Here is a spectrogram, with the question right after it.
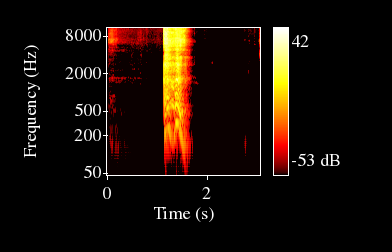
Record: cough_length: 3.1 s
cough_amplitude: 32768
cough_signal_mean_std_ratio: 0.29
survey_phase: beta (2021-08-13 to 2022-03-07)
age: 45-64
gender: Male
wearing_mask: 'No'
symptom_none: true
smoker_status: Ex-smoker
respiratory_condition_asthma: false
respiratory_condition_other: false
recruitment_source: REACT
submission_delay: 22 days
covid_test_result: Negative
covid_test_method: RT-qPCR
influenza_a_test_result: Negative
influenza_b_test_result: Negative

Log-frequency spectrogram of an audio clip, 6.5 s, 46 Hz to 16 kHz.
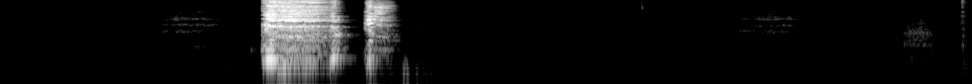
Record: cough_length: 6.5 s
cough_amplitude: 32766
cough_signal_mean_std_ratio: 0.22
survey_phase: beta (2021-08-13 to 2022-03-07)
age: 18-44
gender: Female
wearing_mask: 'No'
symptom_cough_any: true
symptom_runny_or_blocked_nose: true
symptom_sore_throat: true
symptom_diarrhoea: true
symptom_fatigue: true
symptom_headache: true
symptom_onset: 1 day
smoker_status: Ex-smoker
respiratory_condition_asthma: false
respiratory_condition_other: false
recruitment_source: Test and Trace
submission_delay: 1 day
covid_test_result: Positive
covid_test_method: RT-qPCR
covid_ct_value: 21.4
covid_ct_gene: N gene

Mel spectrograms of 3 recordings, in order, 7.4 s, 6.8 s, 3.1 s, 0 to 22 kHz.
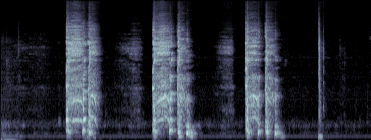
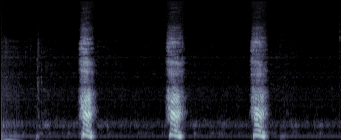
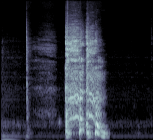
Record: three_cough_length: 7.4 s
three_cough_amplitude: 31240
three_cough_signal_mean_std_ratio: 0.42
exhalation_length: 6.8 s
exhalation_amplitude: 19029
exhalation_signal_mean_std_ratio: 0.29
cough_length: 3.1 s
cough_amplitude: 32768
cough_signal_mean_std_ratio: 0.42
survey_phase: beta (2021-08-13 to 2022-03-07)
age: 45-64
gender: Male
wearing_mask: 'No'
symptom_none: true
smoker_status: Never smoked
respiratory_condition_asthma: false
respiratory_condition_other: false
recruitment_source: REACT
submission_delay: 4 days
covid_test_result: Negative
covid_test_method: RT-qPCR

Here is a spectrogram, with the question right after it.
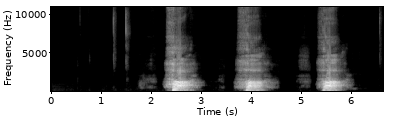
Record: exhalation_length: 6.7 s
exhalation_amplitude: 32768
exhalation_signal_mean_std_ratio: 0.32
survey_phase: beta (2021-08-13 to 2022-03-07)
age: 65+
gender: Male
wearing_mask: 'No'
symptom_none: true
smoker_status: Never smoked
respiratory_condition_asthma: true
respiratory_condition_other: false
recruitment_source: REACT
submission_delay: 3 days
covid_test_result: Negative
covid_test_method: RT-qPCR
influenza_a_test_result: Negative
influenza_b_test_result: Negative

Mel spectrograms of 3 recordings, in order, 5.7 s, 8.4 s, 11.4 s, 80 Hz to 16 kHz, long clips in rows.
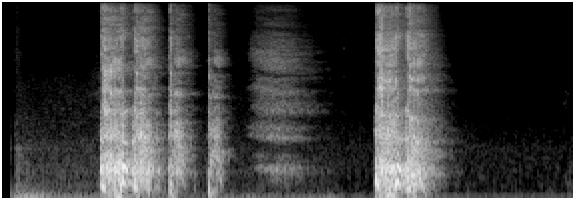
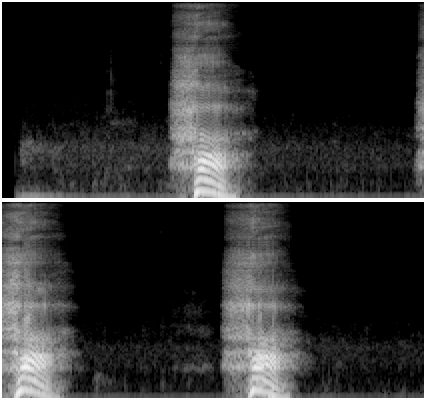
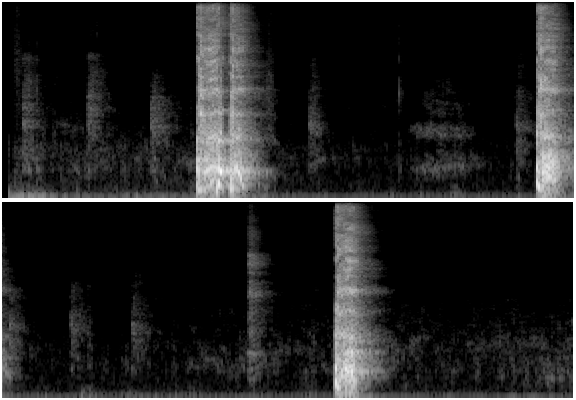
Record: cough_length: 5.7 s
cough_amplitude: 32768
cough_signal_mean_std_ratio: 0.38
exhalation_length: 8.4 s
exhalation_amplitude: 29575
exhalation_signal_mean_std_ratio: 0.32
three_cough_length: 11.4 s
three_cough_amplitude: 29322
three_cough_signal_mean_std_ratio: 0.23
survey_phase: alpha (2021-03-01 to 2021-08-12)
age: 18-44
gender: Male
wearing_mask: 'No'
symptom_cough_any: true
symptom_fatigue: true
symptom_fever_high_temperature: true
symptom_headache: true
symptom_onset: 3 days
smoker_status: Never smoked
respiratory_condition_asthma: false
respiratory_condition_other: false
recruitment_source: Test and Trace
submission_delay: 1 day
covid_test_result: Positive
covid_test_method: RT-qPCR
covid_ct_value: 32.6
covid_ct_gene: N gene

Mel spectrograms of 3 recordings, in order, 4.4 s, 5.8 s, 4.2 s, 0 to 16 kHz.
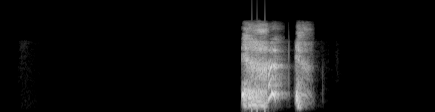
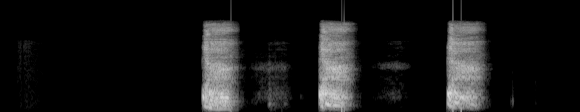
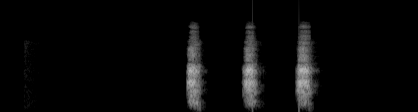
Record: cough_length: 4.4 s
cough_amplitude: 27511
cough_signal_mean_std_ratio: 0.27
three_cough_length: 5.8 s
three_cough_amplitude: 25114
three_cough_signal_mean_std_ratio: 0.31
exhalation_length: 4.2 s
exhalation_amplitude: 6898
exhalation_signal_mean_std_ratio: 0.22
survey_phase: beta (2021-08-13 to 2022-03-07)
age: 45-64
gender: Female
wearing_mask: 'No'
symptom_none: true
smoker_status: Never smoked
respiratory_condition_asthma: false
respiratory_condition_other: false
recruitment_source: REACT
submission_delay: 1 day
covid_test_result: Negative
covid_test_method: RT-qPCR
influenza_a_test_result: Negative
influenza_b_test_result: Negative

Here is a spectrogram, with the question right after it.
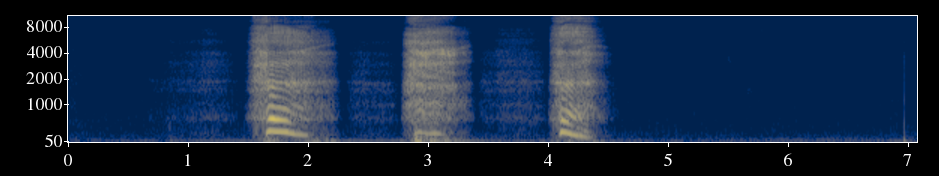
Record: exhalation_length: 7.1 s
exhalation_amplitude: 13824
exhalation_signal_mean_std_ratio: 0.31
survey_phase: beta (2021-08-13 to 2022-03-07)
age: 45-64
gender: Female
wearing_mask: 'No'
symptom_cough_any: true
symptom_fatigue: true
smoker_status: Never smoked
respiratory_condition_asthma: false
respiratory_condition_other: false
recruitment_source: Test and Trace
submission_delay: 2 days
covid_test_result: Positive
covid_test_method: RT-qPCR
covid_ct_value: 31.4
covid_ct_gene: ORF1ab gene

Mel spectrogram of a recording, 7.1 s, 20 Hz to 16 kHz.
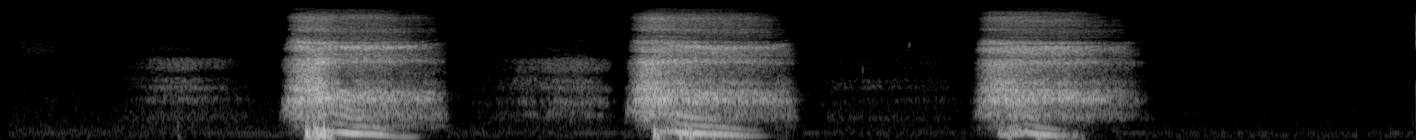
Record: exhalation_length: 7.1 s
exhalation_amplitude: 24870
exhalation_signal_mean_std_ratio: 0.43
survey_phase: beta (2021-08-13 to 2022-03-07)
age: 65+
gender: Female
wearing_mask: 'No'
symptom_none: true
smoker_status: Ex-smoker
respiratory_condition_asthma: false
respiratory_condition_other: false
recruitment_source: REACT
submission_delay: 4 days
covid_test_result: Negative
covid_test_method: RT-qPCR
influenza_a_test_result: Negative
influenza_b_test_result: Negative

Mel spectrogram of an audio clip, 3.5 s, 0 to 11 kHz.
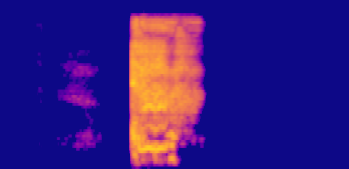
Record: cough_length: 3.5 s
cough_amplitude: 19948
cough_signal_mean_std_ratio: 0.31
survey_phase: beta (2021-08-13 to 2022-03-07)
age: 45-64
gender: Female
wearing_mask: 'No'
symptom_cough_any: true
symptom_runny_or_blocked_nose: true
smoker_status: Ex-smoker
respiratory_condition_asthma: false
respiratory_condition_other: false
recruitment_source: REACT
submission_delay: 3 days
covid_test_result: Negative
covid_test_method: RT-qPCR
influenza_a_test_result: Negative
influenza_b_test_result: Negative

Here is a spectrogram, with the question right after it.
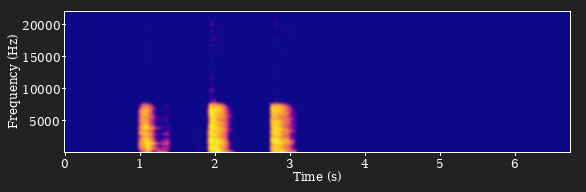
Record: cough_length: 6.7 s
cough_amplitude: 28321
cough_signal_mean_std_ratio: 0.21
survey_phase: alpha (2021-03-01 to 2021-08-12)
age: 65+
gender: Female
wearing_mask: 'No'
symptom_none: true
smoker_status: Never smoked
respiratory_condition_asthma: false
respiratory_condition_other: false
recruitment_source: REACT
submission_delay: 2 days
covid_test_result: Negative
covid_test_method: RT-qPCR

